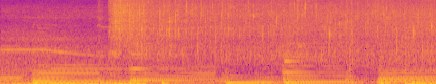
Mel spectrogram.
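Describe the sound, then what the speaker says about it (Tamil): Finely chopped large onion drops into hot oil in a pan while a potato gravy is being made, bursting into a loud sizzle that keeps crackling as it is stirred, with occasional clatter and no talk. "அடுத்ததாக பொடி பொடியாக நறுக்குனா ஒரே ஒரு பெரிய வெங்காயத்தை போட்டு வதக்கிக்கலாம்."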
